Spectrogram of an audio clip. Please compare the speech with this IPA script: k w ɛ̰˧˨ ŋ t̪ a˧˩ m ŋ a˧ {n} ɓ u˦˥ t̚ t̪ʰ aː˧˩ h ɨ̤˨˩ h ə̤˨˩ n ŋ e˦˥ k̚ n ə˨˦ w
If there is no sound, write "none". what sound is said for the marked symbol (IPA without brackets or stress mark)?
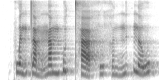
m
